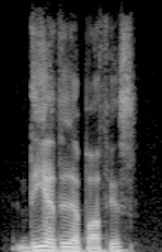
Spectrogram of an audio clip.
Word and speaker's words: Dia de Apotheus: How do you say it in Portuguese? Dia de Apotheus. – That was pretty close. Dia de Apotheus.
